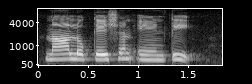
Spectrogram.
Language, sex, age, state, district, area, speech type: Telugu, female, 18-30, Telangana, Vikarabad, urban, read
